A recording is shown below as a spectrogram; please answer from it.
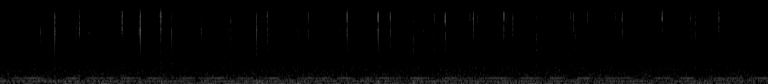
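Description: Long painted nails tap rapidly on the sides of a large, lit, pink Himalayan rock-salt lamp, a solid rough crystal block. The result is a quiet patter of short, dry, bright clicks with no ring, over a low steady hum.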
